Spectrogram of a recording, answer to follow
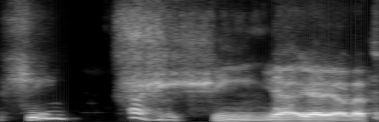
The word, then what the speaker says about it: Sheen: Charlie Sheen was his agent was given an offer to play Jasper. I heard of him. Charlie, what's his name? Sheen.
